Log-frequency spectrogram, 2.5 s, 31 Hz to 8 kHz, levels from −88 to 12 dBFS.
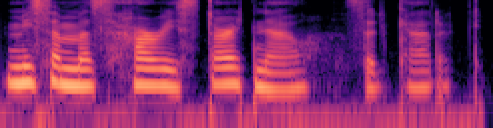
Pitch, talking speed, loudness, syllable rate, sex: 195 Hz, 170 wpm, -15 LUFS, 4.8 syllables/s, female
